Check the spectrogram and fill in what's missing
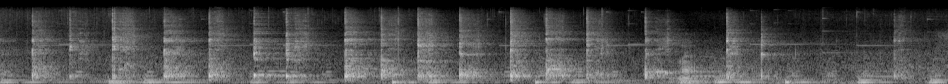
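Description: Pork stuffing being stir-fried in a pan over medium heat for stuffed omelette, with a steady rhythm of spatula scrapes and clinks against the pan over a continuous sizzle, close and fairly loud, no voices.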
